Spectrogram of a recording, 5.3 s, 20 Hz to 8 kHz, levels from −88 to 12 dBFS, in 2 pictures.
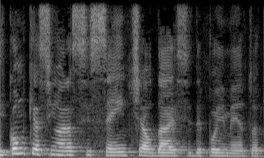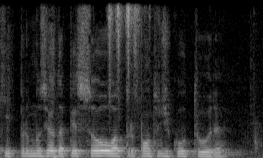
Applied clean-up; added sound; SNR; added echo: none; Rattle (instrument); 14 dB; none.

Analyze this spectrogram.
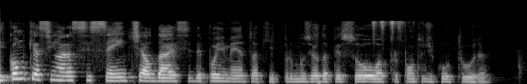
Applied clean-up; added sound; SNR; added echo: neural mask model RNNoise.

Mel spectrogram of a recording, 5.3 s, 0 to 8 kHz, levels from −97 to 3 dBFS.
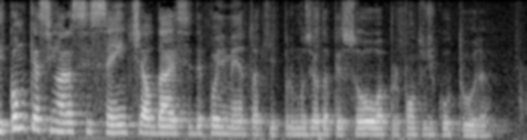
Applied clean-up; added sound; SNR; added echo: none; none; none; none.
